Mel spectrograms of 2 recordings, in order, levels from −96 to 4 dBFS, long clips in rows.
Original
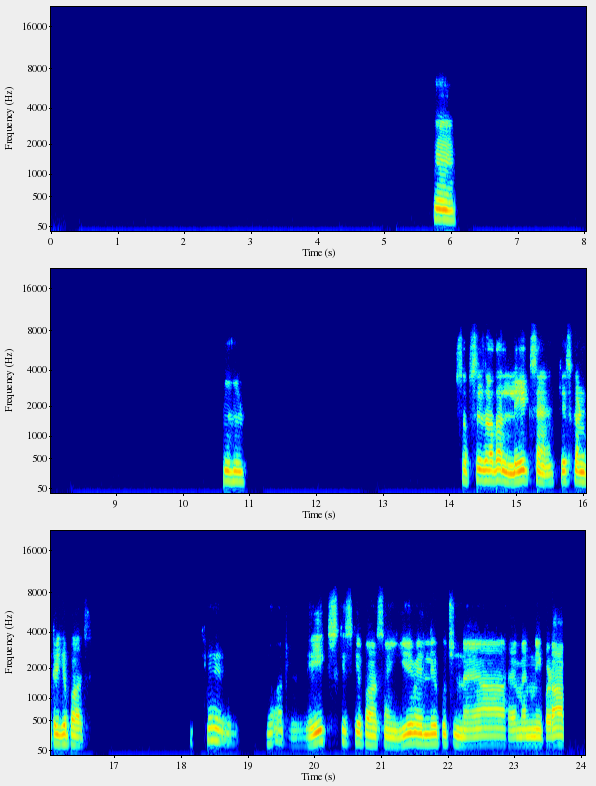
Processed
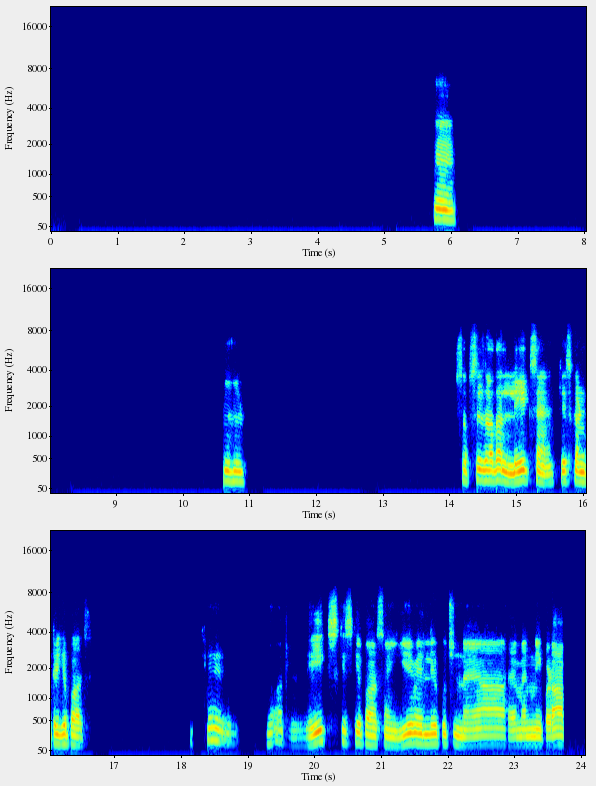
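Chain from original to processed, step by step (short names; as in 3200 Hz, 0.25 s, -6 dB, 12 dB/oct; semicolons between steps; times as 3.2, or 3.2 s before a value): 18.65–20.9 bell 4900 Hz +11 dB 0.21 oct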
